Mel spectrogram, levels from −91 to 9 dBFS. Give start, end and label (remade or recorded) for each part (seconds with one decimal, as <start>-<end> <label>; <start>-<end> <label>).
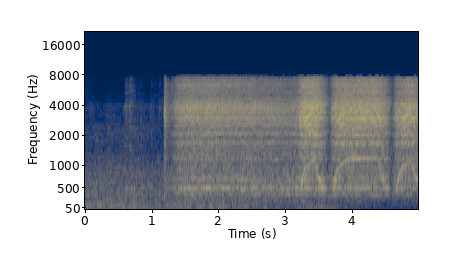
0.0-5.0 recorded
